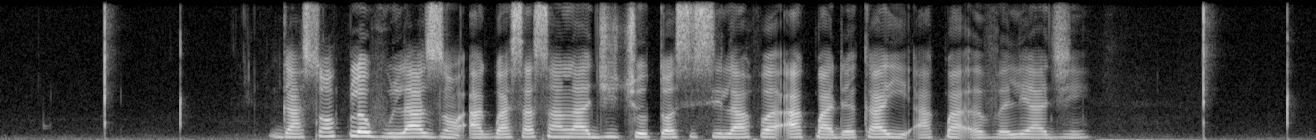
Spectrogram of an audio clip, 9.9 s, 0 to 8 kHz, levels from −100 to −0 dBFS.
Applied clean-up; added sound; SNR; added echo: none; none; none; none.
